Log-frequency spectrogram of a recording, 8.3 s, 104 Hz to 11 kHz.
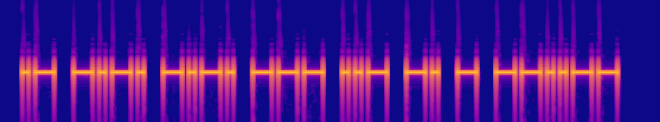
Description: Morse code, heard as a keyed tone, about 15 wpm, 700 Hz. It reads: ACCOUNT,
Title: Sentences from Top 1000 Words - Review Part 4 - 15wpm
